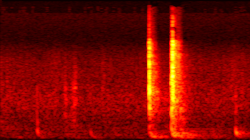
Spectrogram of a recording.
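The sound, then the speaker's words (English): A door opens as someone comes home to a lodging in downtown Los Angeles: a few soft clicks, then two sharp, loud latch-and-thud knocks in quick succession, followed by a faint bump as it settles. No one speaks. “One day I came home, I opened the door, and went in.”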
